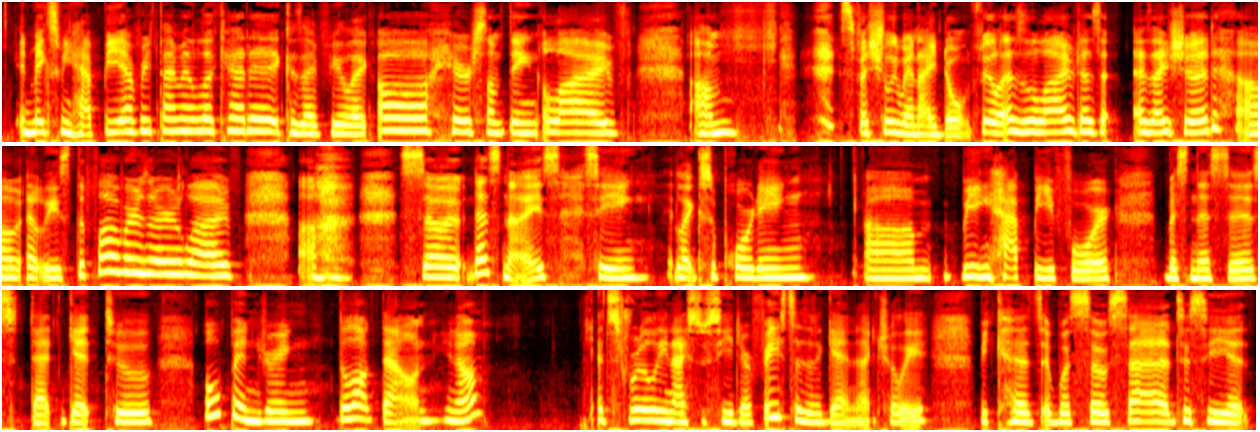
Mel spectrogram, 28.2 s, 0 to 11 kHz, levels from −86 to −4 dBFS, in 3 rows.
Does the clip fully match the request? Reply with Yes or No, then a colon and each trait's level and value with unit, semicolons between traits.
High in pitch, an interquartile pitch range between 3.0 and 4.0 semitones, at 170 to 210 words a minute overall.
No: high, 235 Hz; average, 3.3 semitones; average, 160 wpm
